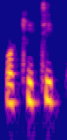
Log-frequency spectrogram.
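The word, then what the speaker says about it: Wakatipu: We left Invercargill by the 6:45 train in the morning to make an expedition to Lake Wakitip, pronounced Wakitip.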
